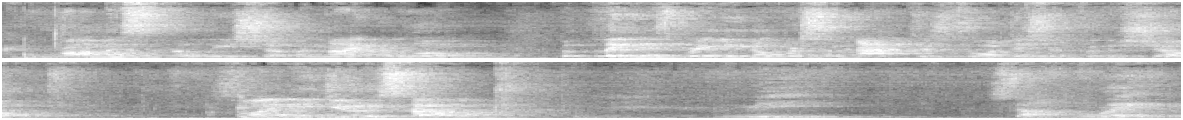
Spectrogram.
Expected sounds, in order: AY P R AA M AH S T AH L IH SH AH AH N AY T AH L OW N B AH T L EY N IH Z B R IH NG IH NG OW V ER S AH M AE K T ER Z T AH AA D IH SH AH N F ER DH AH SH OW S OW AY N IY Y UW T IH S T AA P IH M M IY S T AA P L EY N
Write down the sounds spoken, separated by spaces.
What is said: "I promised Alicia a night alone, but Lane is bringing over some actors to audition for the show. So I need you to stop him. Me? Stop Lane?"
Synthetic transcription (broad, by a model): P R AA M AH S T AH L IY SH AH AH N AY T AH L OW N B AH T L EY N IH Z B R IH NG IH NG OW V ER S AH M AE K T ER Z T AH AA D IH SH AH N F ER DH AH SH OW S OW AY N IY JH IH T IH S T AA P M M IY S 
